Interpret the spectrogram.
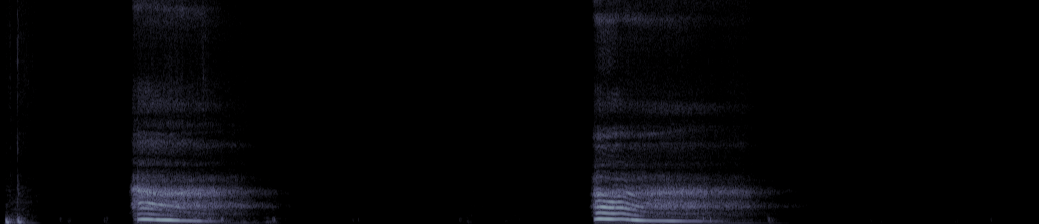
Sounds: Sigh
